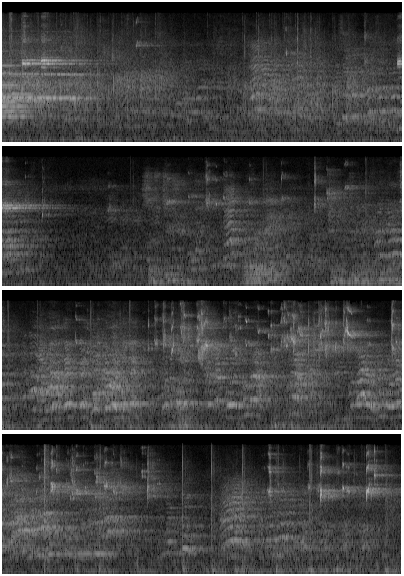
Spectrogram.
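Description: Indoor basketball game: a basketball bouncing on the hardwood court, with players and spectators calling out in a large, echoing hall. It is loudest right at the start.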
